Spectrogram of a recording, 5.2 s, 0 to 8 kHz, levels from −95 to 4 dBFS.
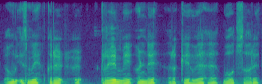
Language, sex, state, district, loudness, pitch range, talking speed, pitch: Hindi, male, Uttar Pradesh, Saharanpur, -19 LUFS, 125-140 Hz, 125 wpm, 130 Hz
